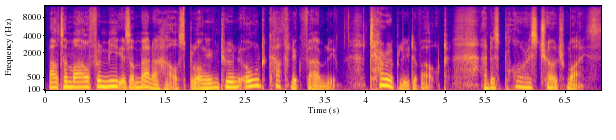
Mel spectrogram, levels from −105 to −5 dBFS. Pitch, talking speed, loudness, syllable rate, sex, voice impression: 150 Hz, 200 wpm, -17 LUFS, 6.0 syllables/s, male, very masculine, very adult-like, slightly old, thick, tensed, powerful, slightly dark, hard, muffled, slightly fluent, raspy, slightly cool, intellectual, sincere, slightly calm, very mature, slightly friendly, very unique, slightly elegant, wild, slightly sweet, slightly lively, kind, modest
